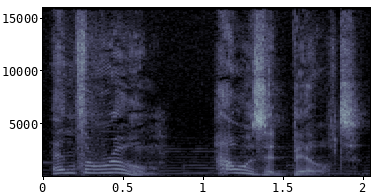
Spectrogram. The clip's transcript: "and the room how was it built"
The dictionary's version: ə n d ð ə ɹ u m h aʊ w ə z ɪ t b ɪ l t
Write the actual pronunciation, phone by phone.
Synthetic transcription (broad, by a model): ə n ð ə ɹ u m h aʊ w ə z ɪ t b ɪ l t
